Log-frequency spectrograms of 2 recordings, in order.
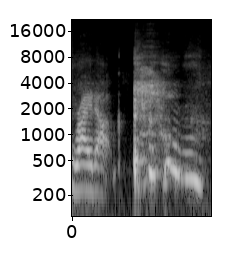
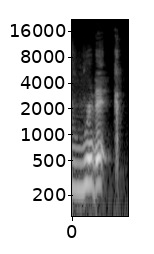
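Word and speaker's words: Ridoc: I call him Rydok. But apparently it's Riddick.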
